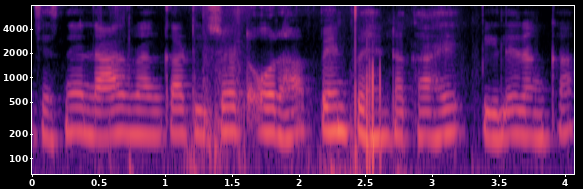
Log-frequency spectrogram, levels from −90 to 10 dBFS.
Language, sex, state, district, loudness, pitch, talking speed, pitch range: Hindi, female, Bihar, Araria, -32 LUFS, 195 Hz, 205 wpm, 190-210 Hz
